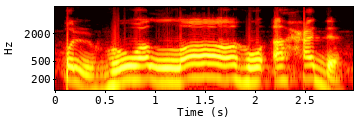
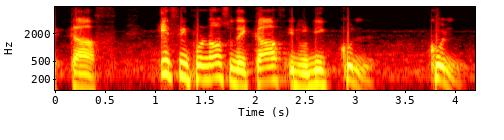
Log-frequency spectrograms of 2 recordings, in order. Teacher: qaf is part of the huruf musta'aliyah, therefore it must be pronounced with a thick tone. Do not confuse this with the kaf.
